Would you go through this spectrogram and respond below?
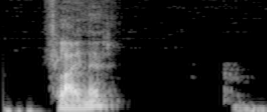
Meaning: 1. indefinite plural of flein (=a layer of hard ice crust on the ground) 2. indefinite plural of flein (=an arrow with a barb)
- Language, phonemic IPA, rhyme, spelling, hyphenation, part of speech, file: Norwegian Bokmål, /ˈflæɪnər/, -ər, fleiner, flein‧er, noun, Nb-fleiner.ogg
